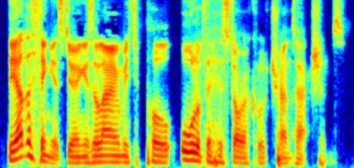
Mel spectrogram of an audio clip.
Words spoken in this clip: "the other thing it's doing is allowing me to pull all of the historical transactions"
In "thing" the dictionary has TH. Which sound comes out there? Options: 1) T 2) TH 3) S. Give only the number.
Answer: 2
